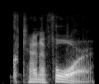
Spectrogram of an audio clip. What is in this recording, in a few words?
"ctenophore", American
